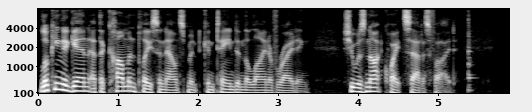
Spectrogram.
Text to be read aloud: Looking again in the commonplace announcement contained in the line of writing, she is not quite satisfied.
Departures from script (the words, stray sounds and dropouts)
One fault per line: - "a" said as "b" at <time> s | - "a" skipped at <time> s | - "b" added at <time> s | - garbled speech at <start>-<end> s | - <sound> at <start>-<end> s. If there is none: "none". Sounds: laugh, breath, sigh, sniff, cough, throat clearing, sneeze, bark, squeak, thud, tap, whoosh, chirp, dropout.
- "in" said as "at" at 0.7 s
- "is" said as "was" at 4.0 s
- tap at 5.4-5.6 s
